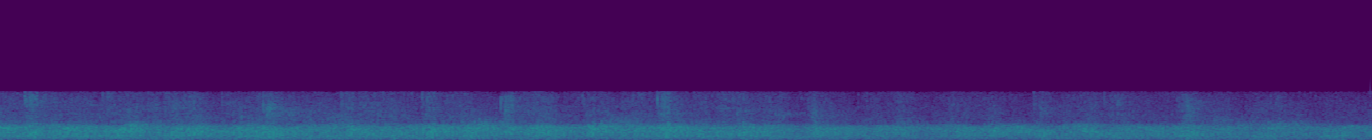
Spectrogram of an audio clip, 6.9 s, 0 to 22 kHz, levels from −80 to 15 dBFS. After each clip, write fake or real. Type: real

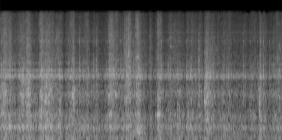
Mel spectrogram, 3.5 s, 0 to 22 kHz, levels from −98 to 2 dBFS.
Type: real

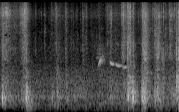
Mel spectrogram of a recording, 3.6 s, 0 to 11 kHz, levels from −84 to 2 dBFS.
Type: real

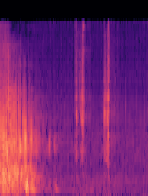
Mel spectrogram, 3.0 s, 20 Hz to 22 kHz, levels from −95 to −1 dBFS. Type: fake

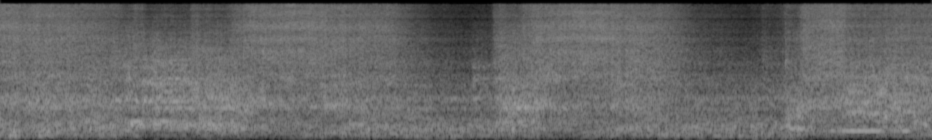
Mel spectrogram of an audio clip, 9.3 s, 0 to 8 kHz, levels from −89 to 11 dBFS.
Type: fake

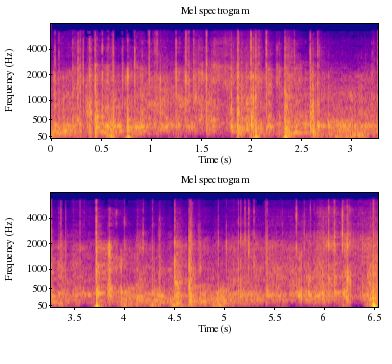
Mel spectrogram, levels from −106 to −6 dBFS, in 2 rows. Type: fake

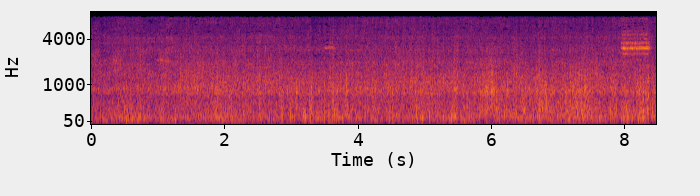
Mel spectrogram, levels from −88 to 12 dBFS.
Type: real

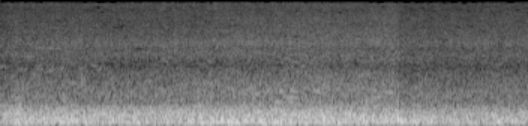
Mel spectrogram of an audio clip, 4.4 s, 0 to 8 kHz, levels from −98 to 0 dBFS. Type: real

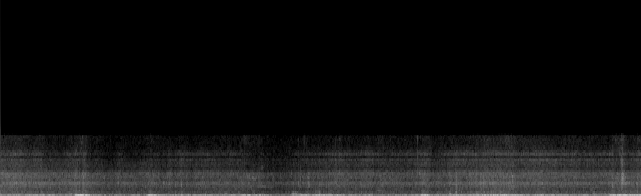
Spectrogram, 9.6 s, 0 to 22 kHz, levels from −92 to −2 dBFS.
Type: real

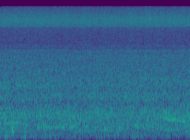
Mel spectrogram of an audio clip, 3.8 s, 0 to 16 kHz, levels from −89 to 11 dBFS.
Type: real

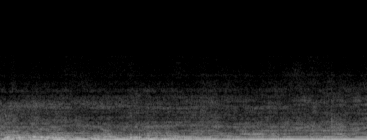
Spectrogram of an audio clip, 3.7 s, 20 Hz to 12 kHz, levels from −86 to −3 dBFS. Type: fake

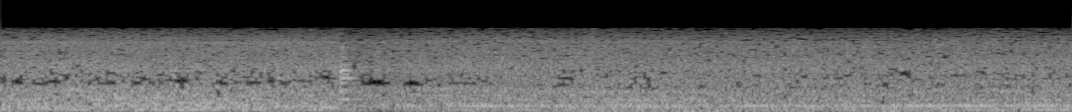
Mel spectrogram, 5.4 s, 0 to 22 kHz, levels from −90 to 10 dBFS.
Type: real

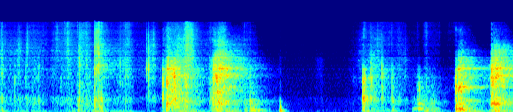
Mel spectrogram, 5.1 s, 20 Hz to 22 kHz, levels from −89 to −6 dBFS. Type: fake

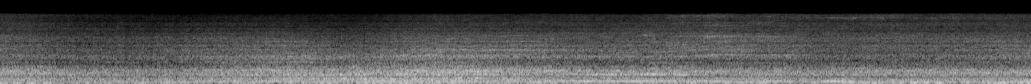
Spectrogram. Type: fake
